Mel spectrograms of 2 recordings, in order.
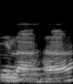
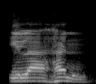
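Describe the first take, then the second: First: The word ends on a bare vowel. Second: The word ends with an n sound. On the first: The reading stops after this word. The speaker calls it wrong. "Bukan ilaha, kalau berhenti baru ilaha" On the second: The reading continues to the next word. The speaker calls it right. "Kalau dilanjutkan dibaca han tetap"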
